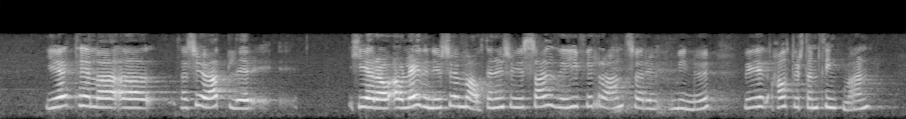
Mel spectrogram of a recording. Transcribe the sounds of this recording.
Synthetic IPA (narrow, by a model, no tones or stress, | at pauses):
jɛt̪ʰɪːlaaðθaðsɛːʏat̪lɪɾ | çɛːɾawawleːjðɪnɪisœːmaːwht̪ɛnejnsɔjɛsaɣðɪifɪrːaant̪svaːjɾɪmiːnʏ | vɪðhawht̪vɪst̪anθiŋkmanː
